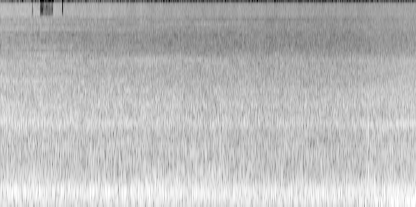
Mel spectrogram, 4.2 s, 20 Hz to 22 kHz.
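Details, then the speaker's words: Dodge wagon V8 running again after its seized motor was unlocked and the carb bolted on: steady, even idle with a low, regular beat, no knocks, misses or blue exhaust smoke; engine sounds healthy, normal idle. "I don't know. It seems to run just fine."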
